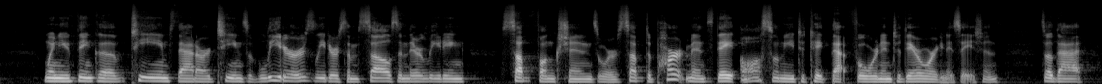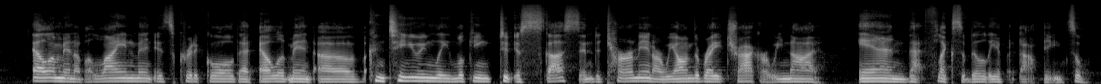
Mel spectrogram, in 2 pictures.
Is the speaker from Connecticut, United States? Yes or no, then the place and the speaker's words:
yes; Connecticut, United States; born there; I was born here in Connecticut in the northeast of the U.S.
